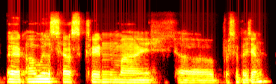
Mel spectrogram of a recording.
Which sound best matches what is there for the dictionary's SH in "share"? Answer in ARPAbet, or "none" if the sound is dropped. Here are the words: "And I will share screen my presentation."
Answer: S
